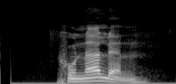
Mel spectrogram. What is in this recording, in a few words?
each one, chalchiteko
